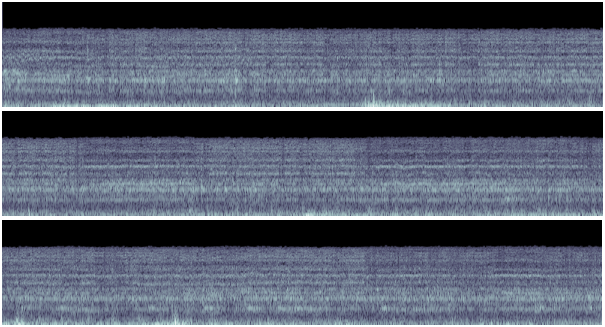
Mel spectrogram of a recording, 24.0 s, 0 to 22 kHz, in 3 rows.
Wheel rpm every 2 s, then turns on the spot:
160, 170, 170, 170, 160, 170, 160, 160, 160, 160, 170, 160.
none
